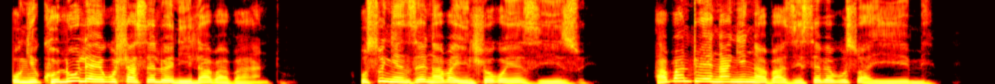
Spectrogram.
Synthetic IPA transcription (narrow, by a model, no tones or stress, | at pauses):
uŋikʰululɛeɣuɬasɛlweniilaβaβa̰ːntʼu | usuŋɛnd͡zʱɛŋaβajinɬɔɣɔjeziːzwɛ | aβantʼuɛŋaŋiŋaβazisɛβeβuswajiːmi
